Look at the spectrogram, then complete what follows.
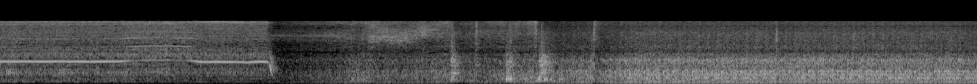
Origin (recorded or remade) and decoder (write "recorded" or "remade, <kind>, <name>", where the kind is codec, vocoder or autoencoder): recorded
